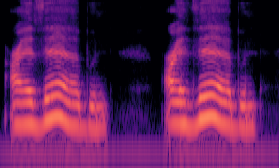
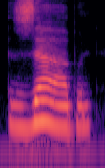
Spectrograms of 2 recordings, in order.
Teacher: Zal is from the tip of the tongue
